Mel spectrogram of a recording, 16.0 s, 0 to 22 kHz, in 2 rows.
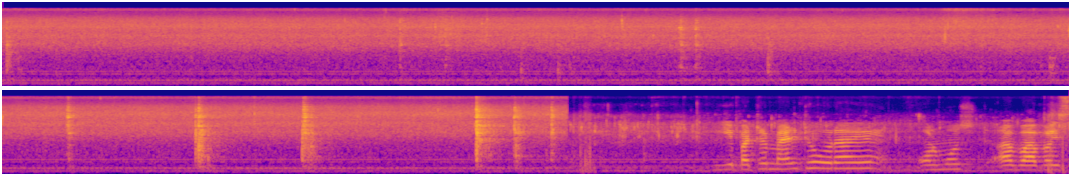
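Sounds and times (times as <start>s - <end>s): butter sizzling in a frying pan: 0.0s - 13.3s.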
